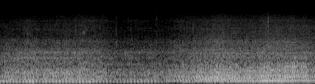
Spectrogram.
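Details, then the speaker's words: Honda PCX150 riding: steady engine drone with a loose, chattery rattle from the right side, heard only while moving or at higher RPM, not at idle; source unknown, possibly rear plate. "It's rattly chattery. I have no idea what it is. It's definitely off the right side of the bike. I don't hear it on the left."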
